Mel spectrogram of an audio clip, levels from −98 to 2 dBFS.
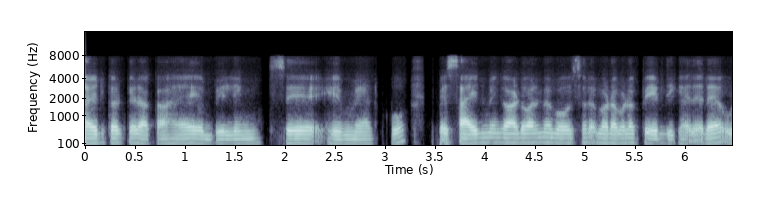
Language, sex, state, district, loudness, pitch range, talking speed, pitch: Hindi, male, Chhattisgarh, Raipur, -20 LUFS, 105-110 Hz, 215 wpm, 110 Hz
